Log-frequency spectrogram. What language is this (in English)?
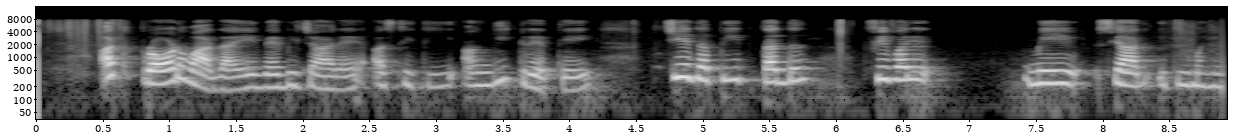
Sanskrit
